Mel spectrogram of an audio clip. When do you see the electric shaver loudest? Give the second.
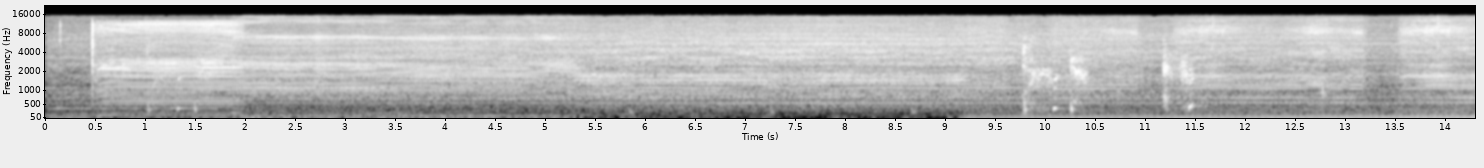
1 s.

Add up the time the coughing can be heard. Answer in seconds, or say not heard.
2 s.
